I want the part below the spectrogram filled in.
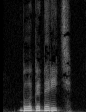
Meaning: to thank
- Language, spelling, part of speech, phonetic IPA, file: Russian, благодарить, verb, [bɫəɡədɐˈrʲitʲ], Ru-благодарить.ogg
